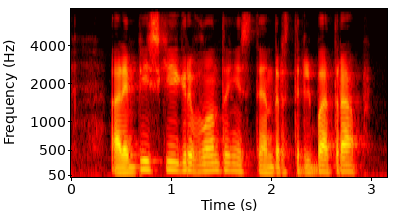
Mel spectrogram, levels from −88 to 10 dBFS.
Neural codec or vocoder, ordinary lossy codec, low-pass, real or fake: none; none; 7.2 kHz; real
